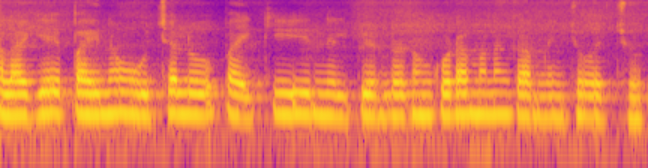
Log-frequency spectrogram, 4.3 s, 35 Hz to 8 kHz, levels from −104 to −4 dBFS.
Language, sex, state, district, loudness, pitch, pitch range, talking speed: Telugu, female, Andhra Pradesh, Srikakulam, -15 LUFS, 195 Hz, 185-200 Hz, 125 wpm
